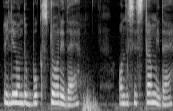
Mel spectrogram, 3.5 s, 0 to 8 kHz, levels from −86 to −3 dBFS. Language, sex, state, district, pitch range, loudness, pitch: Kannada, female, Karnataka, Bangalore, 210-235 Hz, -17 LUFS, 220 Hz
